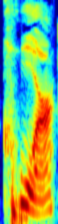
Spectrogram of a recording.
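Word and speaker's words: QoR: in high quality paints the core water color pronounced core line is made with a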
